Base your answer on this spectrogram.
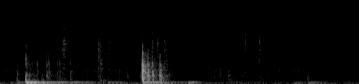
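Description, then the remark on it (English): Vex dice are rolled onto a tabletop for an investigation check, coming up 19: two dull, heavy thuds about a second apart, each trailing off into a few faint clicks and rattles before quiet returns. No one speaks. “I rolled another 19.”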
